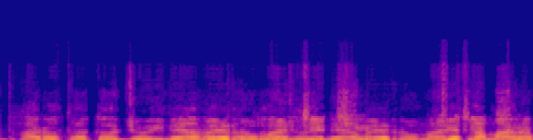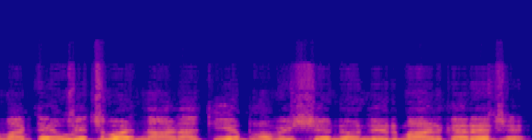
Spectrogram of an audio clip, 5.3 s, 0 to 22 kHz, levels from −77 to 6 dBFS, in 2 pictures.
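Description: From the first moment to the end, the speech carries the marks of transcoding between lossy codecs. Nothing survives above 15.7 kHz. The sound has two layers of coding damage: the metallic swirl and smeared high band typical of a low-rate HE-AAC pass, and on top of it Opus's own grainy quantisation. This points to a chain of roughly 16 kbit/s HE-AAC followed by 24 kbit/s Opus, the likely cause. On a spectrogram the top edge is a hard horizontal cut at 15.7 kHz, with blotchy, patchy texture beneath it.

From 0.80 s to 3.18 s a doubled audio track appears. A second full-band copy of the same speech trails the original by about 0.7 s and is about 5 dB quieter. This is most likely a duplicate capture through a slower path being mixed back in. It sounds like an overlapping echo with no room tail or decay, and it switches on and off abruptly at both ends. The waveform shows a denser envelope over that span. 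A spectrogram shows each syllable's pattern repeated, slightly fainter, 0.7 s later.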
